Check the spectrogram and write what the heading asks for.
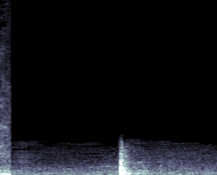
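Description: Slowed-down, muffled driving-range sound with a single deep thud about a second in, dropping away afterwards: a golf club striking a ball, pitched down by the slow motion.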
